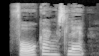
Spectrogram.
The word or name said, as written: foregangsland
